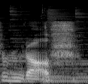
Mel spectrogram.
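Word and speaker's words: Rudolf: and good night anyway this guy's name is pronounced Rudolph ha he must hate grandfather for giving him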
